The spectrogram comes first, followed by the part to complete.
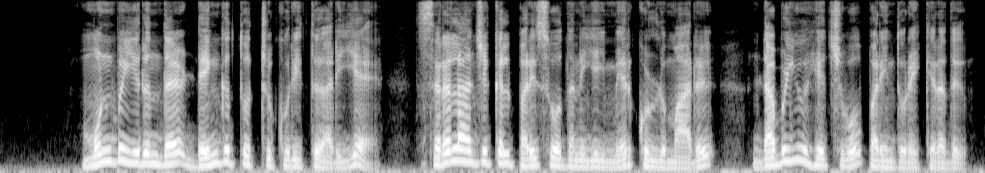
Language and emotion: Tamil, neutral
